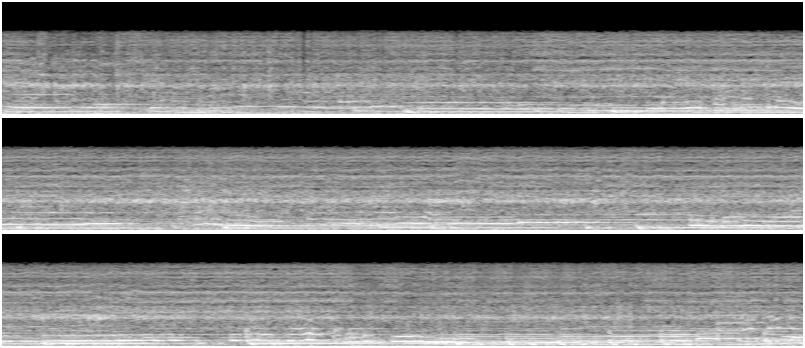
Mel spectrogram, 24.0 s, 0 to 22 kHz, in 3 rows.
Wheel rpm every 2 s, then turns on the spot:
150, 170, 160, 170, 160, 160, 160, 160, 160, 170, 170, 170.
none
